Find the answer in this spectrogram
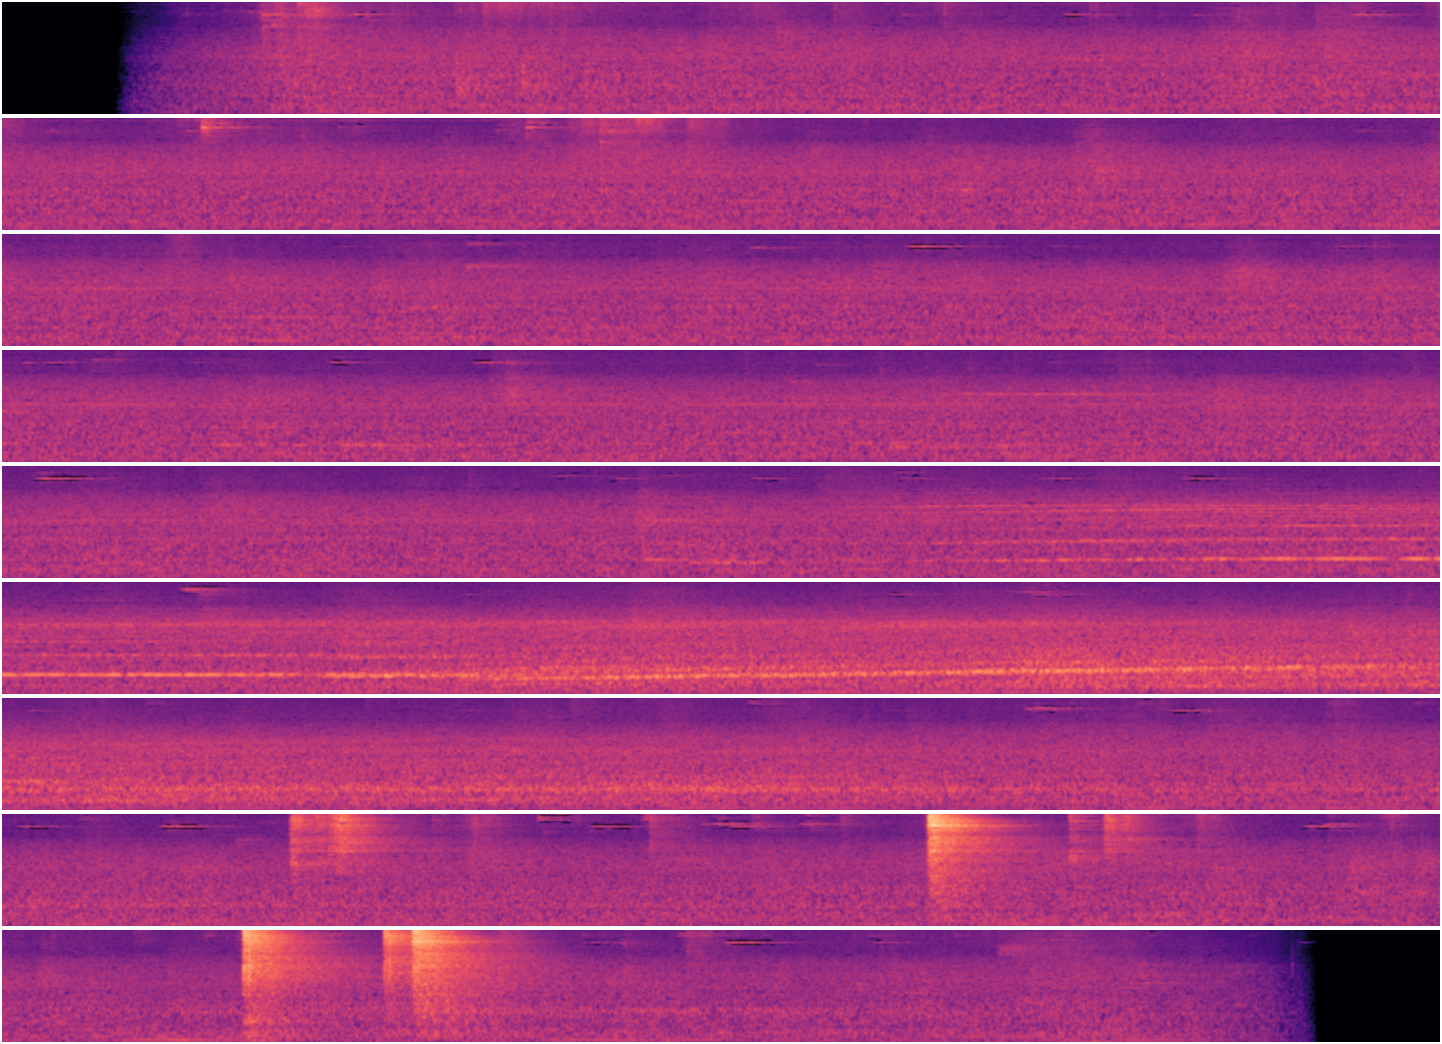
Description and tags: Metro Madrid Room Tone Llegada Distante Barrera Salida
